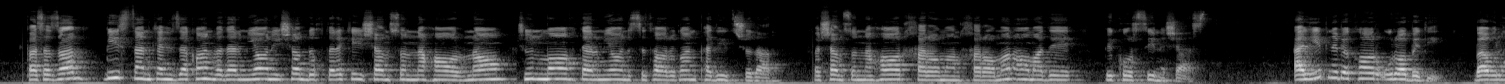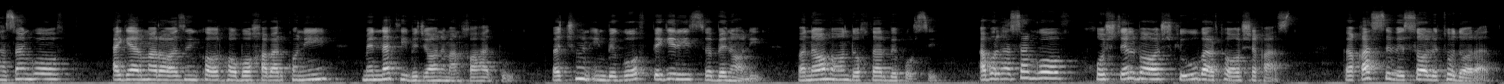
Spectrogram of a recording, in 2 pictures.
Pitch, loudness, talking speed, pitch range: 220 Hz, -19 LUFS, 160 wpm, 200-240 Hz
